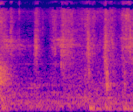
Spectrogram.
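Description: Quiet kitchen room tone with low hum and a few faint soft taps about one and a half seconds in, from gloved hands handling soft dough.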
